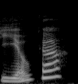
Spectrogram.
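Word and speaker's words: Jóga: Also spelled, it's J-O-G-A. I think it's pronounced yoga.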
